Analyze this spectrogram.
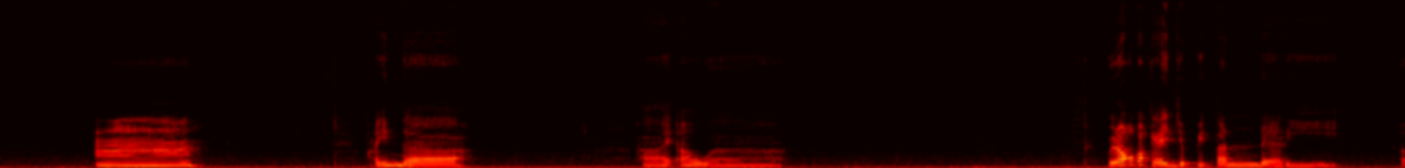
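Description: A young woman sings short sustained notes close to a microphone.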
